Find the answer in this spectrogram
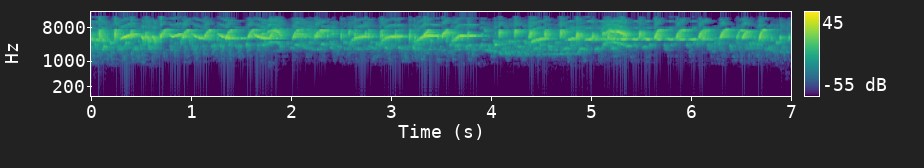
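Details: Female Atlantic canary, 21 January 2022, in a continuous song of quick repeated looping high notes and trills, rolling on without pause.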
